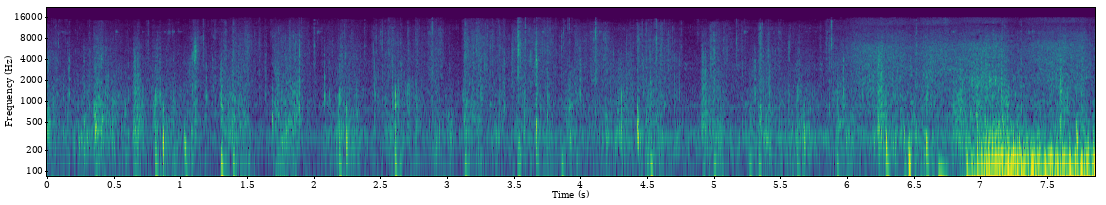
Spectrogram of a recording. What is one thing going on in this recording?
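Footsteps swish and crunch through tall grass.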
